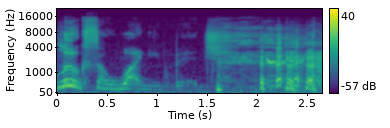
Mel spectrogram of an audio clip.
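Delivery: pitch dropped low, each word dragged out. Repeating an insult after being asked to say it like the Emperor: Emperor voice. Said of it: "say that like the Emperor".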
